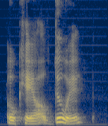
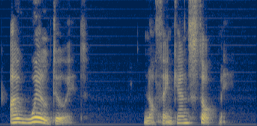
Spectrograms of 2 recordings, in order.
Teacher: When we use the contraction, there is no stress.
